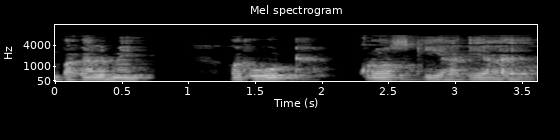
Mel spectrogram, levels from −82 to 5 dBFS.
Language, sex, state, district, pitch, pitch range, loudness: Hindi, male, Bihar, Jamui, 125 Hz, 125-130 Hz, -27 LUFS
